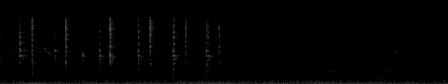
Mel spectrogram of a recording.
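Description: Stir stick clicking against the inside of a small cup of black acrylic paint as it is stirred: a quick, faint run of clicks for about two seconds.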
